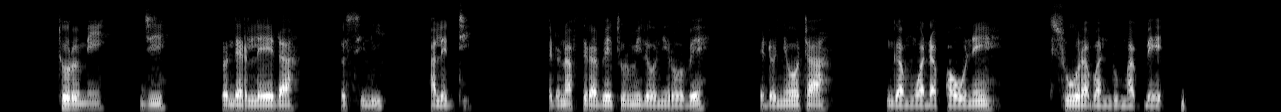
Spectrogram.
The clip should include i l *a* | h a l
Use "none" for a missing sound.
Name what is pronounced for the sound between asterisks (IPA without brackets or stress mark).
i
